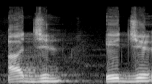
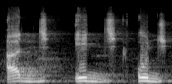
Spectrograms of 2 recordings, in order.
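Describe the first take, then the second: First: اج with the final ج lightly shaken; qalqala on اج. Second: اج said without the qalqala bounce, the wrong way. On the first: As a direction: bounce the ج of اج gently. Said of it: "ہلکا سا حرف کو تھوڑا سا ہلائے". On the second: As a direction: demonstrate the mistake on اج. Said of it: "اس طرح نہیں". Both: Shown as a demonstration.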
